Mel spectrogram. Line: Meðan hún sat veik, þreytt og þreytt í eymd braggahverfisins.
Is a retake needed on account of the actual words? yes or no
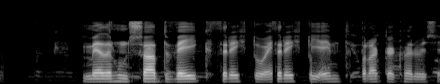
no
